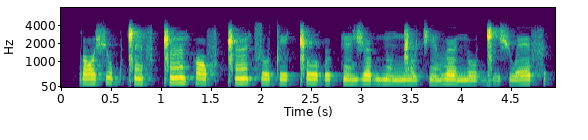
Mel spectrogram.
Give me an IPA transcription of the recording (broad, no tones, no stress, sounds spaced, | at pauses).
ɾ ɔ ʃ o b ǁ ɛ̃ f ǁ œ̃ k ɔ f ǁ œ̃ t͡s o t e ǁ o ʔ ɵ k ɛ̃ ʒ œ b n õ ŋ͡ǁ o t͡ʃ ɛ̃ β œ n o ɡ͡ǁ e ʃ w ɛ f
